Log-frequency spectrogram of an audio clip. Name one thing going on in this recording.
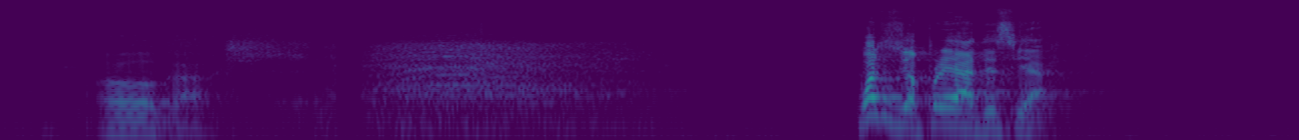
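A man preaches with animation through a microphone in a large hall.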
